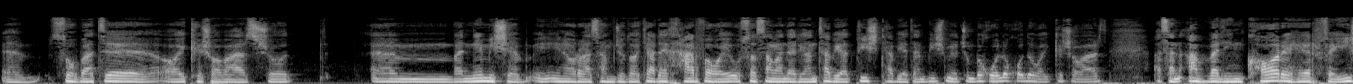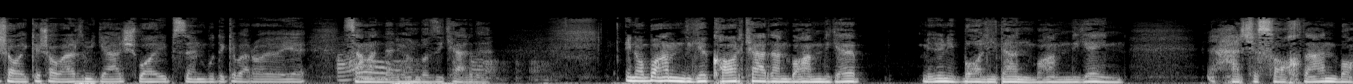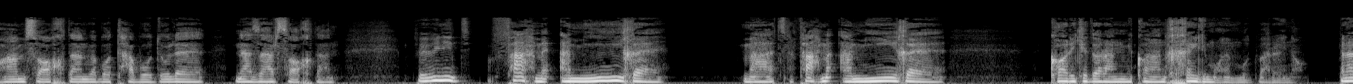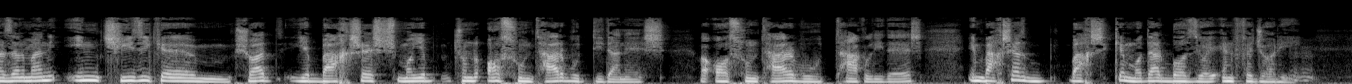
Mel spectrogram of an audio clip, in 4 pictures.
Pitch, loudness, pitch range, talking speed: 130 Hz, -15 LUFS, 120-145 Hz, 125 wpm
